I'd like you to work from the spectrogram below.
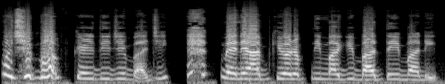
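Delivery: high, weepy confession; tearful apology. Acted. Sick bride apologising to her mother-in-law, tearful. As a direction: plead for forgiveness through tears.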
